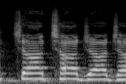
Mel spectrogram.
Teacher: फिर चा, छा, जा, झा, यानी चा वर्ग हमारा है और चा वर्ग का उच्चारण स्थान तालु होता है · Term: तालव्य व्यंजन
